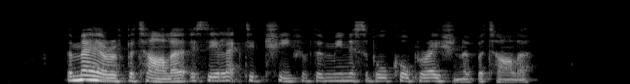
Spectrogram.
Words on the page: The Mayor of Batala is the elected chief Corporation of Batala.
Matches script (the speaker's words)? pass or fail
fail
